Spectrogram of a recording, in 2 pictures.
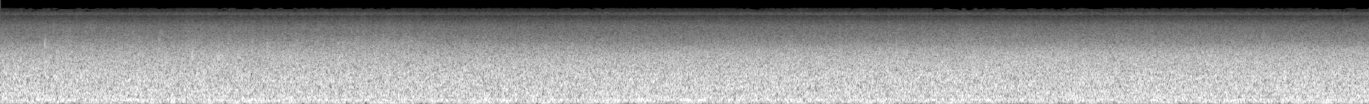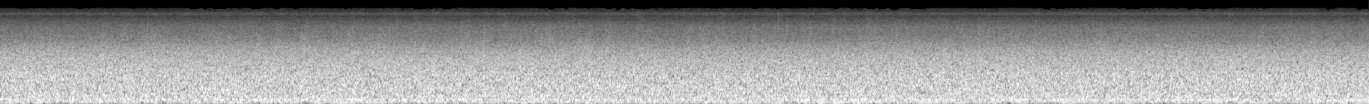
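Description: Steady rain from a spring thunderstorm, an even hiss with no thunder and no change in strength.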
